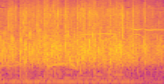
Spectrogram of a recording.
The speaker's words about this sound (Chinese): 掌声欢迎。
